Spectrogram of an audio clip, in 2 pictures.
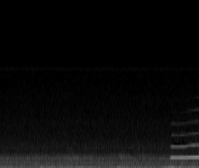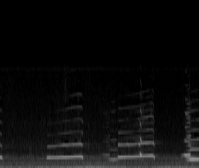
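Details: Live nest cam of a bald eagle driving off an intruder eagle: a series of high whistled notes with harsh chittering overtones, each about half a second long, quickening and becoming more excited toward the end, over soft wind noise.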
